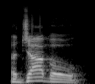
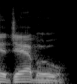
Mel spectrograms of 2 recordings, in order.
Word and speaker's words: Ojabo: Ojabo. Ojabo. My Texas accent, I'm going to say a Jabo, but it's Jabo.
